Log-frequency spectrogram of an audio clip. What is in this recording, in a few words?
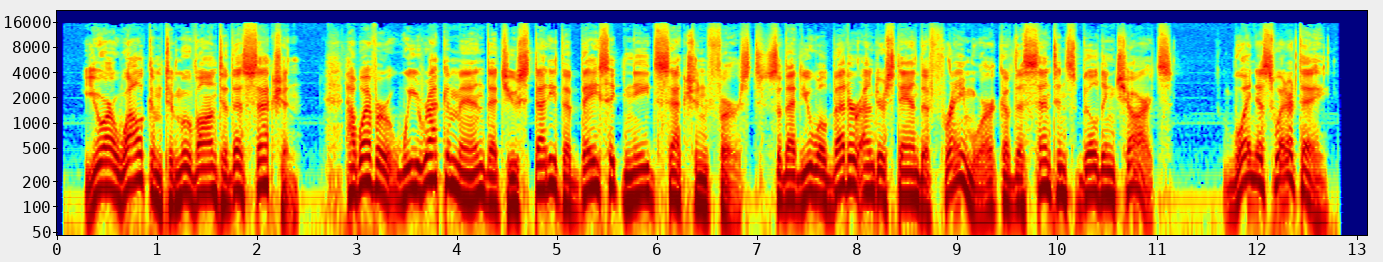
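you are welcome to move on to this section, male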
